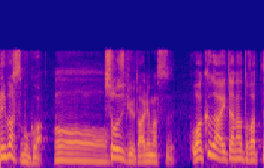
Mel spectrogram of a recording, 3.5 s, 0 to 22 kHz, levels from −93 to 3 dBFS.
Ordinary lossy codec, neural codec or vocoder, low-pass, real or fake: Opus, 64 kbps; codec, 16 kHz, 4 kbps, X-Codec, HuBERT features, trained on balanced general audio; 7.2 kHz; fake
